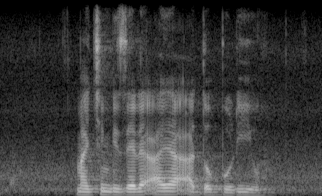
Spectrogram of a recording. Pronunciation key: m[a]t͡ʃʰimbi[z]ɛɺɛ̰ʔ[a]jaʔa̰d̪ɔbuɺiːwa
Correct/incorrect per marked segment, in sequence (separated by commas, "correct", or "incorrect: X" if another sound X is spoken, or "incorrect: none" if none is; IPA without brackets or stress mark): correct, correct, correct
